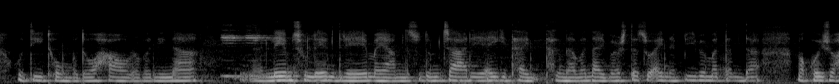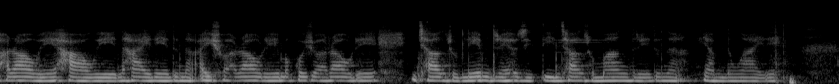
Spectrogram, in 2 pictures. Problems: background sounds at intervals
